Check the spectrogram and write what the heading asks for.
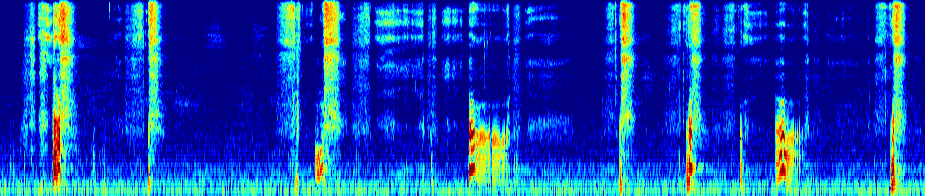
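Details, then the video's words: Boston Terrier named Lola grunting and sneezing when she doesn't get what she wants, indoors; short sharp sneeze bursts and brief breathy grunts spaced irregularly every one to two seconds in a quiet room. "Boston Terrier Lola grunts"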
